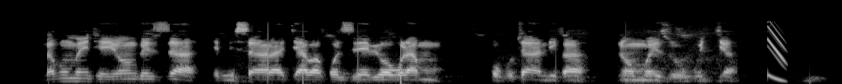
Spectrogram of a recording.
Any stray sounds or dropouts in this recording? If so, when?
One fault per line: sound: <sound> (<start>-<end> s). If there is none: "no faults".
sound: chirp (7.7-7.9 s)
